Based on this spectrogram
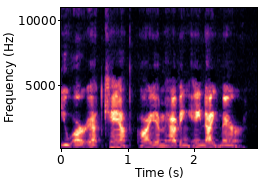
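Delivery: mechanical, droning, flat monotone robot voice. Woken from a nightmare by his sister, a brother answers her in his robot voice. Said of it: "he said in his robot voice".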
